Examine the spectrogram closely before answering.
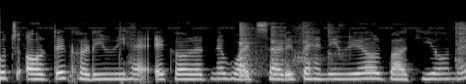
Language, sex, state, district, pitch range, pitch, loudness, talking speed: Hindi, female, Himachal Pradesh, Shimla, 240-255 Hz, 245 Hz, -16 LUFS, 205 wpm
